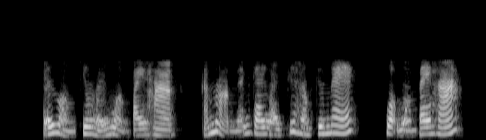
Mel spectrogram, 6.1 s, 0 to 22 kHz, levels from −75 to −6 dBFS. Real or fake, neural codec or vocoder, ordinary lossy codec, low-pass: fake; codec, 44.1 kHz, 1.7 kbps, Pupu-Codec; Opus, 32 kbps; 3.6 kHz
